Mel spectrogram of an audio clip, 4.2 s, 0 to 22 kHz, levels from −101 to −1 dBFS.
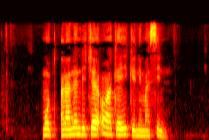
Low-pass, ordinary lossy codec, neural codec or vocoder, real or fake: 10.8 kHz; AAC, 64 kbps; none; real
